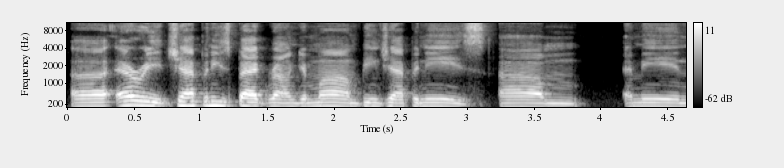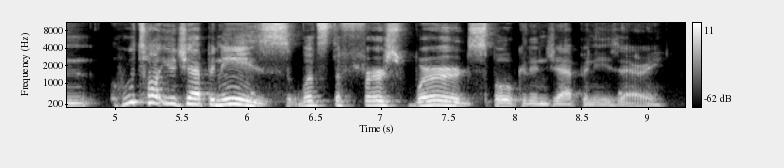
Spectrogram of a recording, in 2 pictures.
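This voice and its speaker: A man hosting a casual chat, upbeat and firing off quick follow-up questions. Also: mid-range voice, lively intonation, a little mellow. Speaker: host.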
